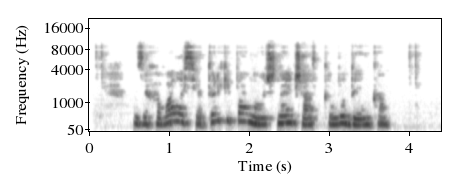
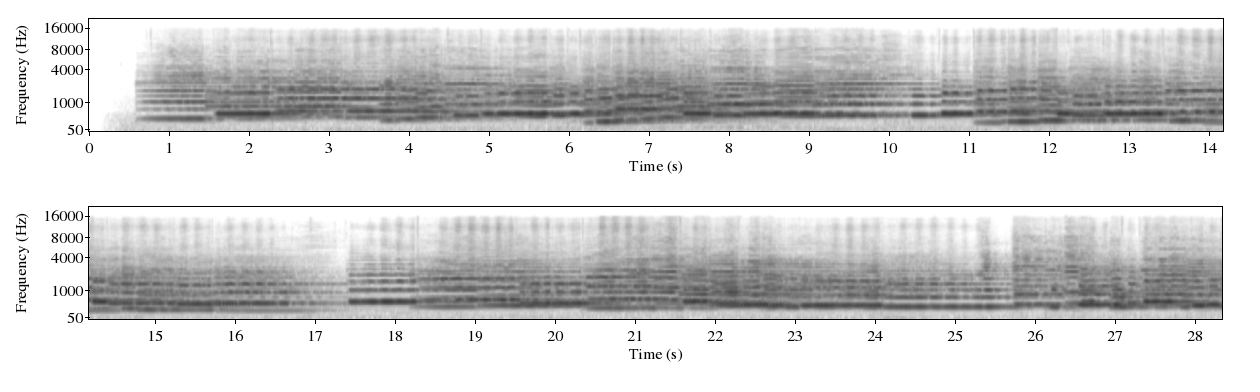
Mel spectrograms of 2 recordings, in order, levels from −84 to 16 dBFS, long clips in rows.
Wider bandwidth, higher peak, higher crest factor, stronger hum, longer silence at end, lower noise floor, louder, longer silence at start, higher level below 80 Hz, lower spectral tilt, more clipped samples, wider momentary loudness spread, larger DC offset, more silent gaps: second, 10.5 kHz vs 15 kHz; about the same, -4 dBFS vs -4 dBFS; about the same, 16 dB vs 14 dB; neither; first, 0.65 s vs 0 s; second, -47 dBFS vs -66 dBFS; about the same, -19 LUFS vs -17 LUFS; second, 0.3 s vs 0.65 s; about the same, -66 dBFS vs -66 dBFS; first, -4 dB/octave vs -2 dB/octave; neither; first, 10 LU vs 7 LU; neither; neither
